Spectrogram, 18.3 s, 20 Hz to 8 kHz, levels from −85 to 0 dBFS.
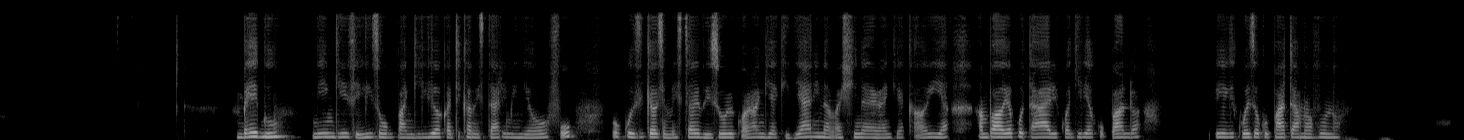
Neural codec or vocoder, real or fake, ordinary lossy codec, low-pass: codec, 16 kHz, 0.7 kbps, FocalCodec; fake; MP3, 64 kbps; 7.2 kHz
